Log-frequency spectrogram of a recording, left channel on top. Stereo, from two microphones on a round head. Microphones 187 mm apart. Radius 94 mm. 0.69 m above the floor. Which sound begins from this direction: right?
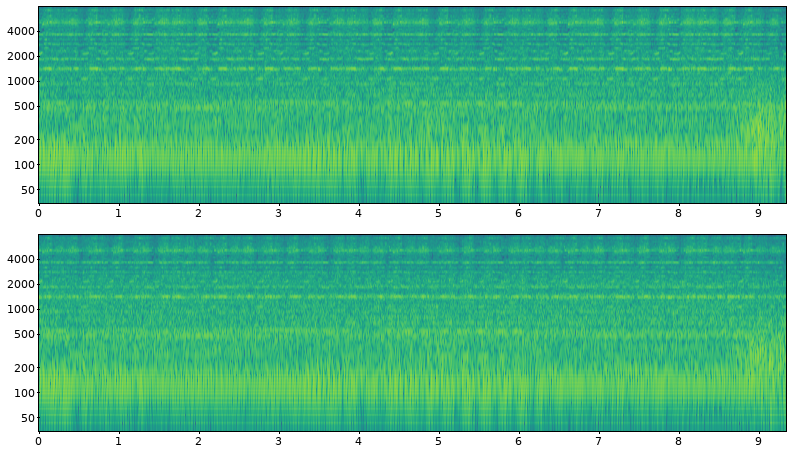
An engine running, at 0.0 s.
